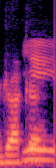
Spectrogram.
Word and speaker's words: Drucker: So I noticed on your website that you said you guys learned a lot from Peter Drucker. Is that how you pronounce his name? Peter Drucker? – Yeah, Drucker.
